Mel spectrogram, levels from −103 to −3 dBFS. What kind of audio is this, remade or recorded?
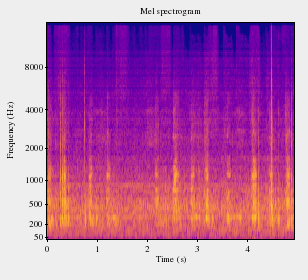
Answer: remade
